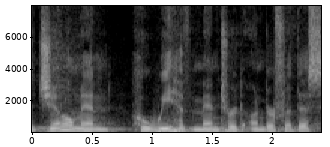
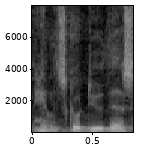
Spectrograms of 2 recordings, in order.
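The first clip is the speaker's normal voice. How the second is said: mock rapid chatter, higher; 4 semitones higher, 3 dB quieter than usual. Showing how a chatty person fires questions at a quiet one: imitating rapid chattering. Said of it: "you start chattering at them".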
